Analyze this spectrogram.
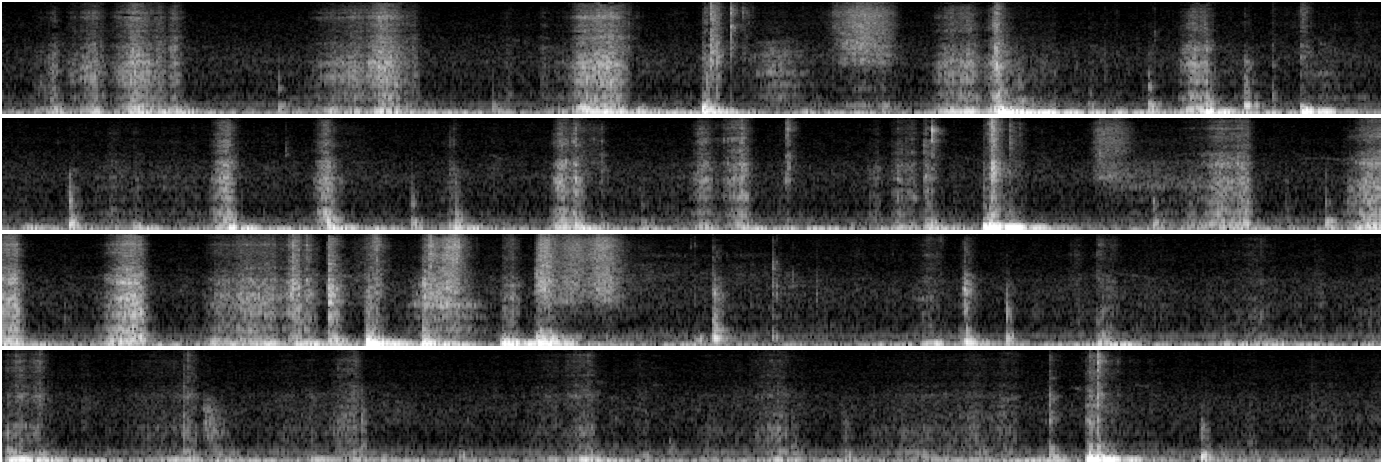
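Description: Hand-pushed carving chisel cutting linden wood along the edge of a leaf's vein: a run of short scraping, slicing strokes at irregular intervals.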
